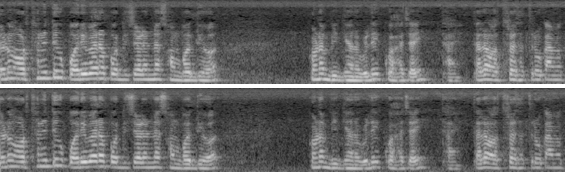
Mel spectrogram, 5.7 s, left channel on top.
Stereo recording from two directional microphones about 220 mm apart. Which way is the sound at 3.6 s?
10° right (ahead or behind).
